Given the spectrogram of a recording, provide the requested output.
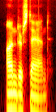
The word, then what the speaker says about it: understand: The word understand stresses the last. Understand.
